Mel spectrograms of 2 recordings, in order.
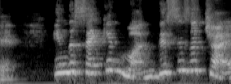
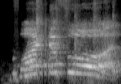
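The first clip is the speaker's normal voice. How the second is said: normal talking voice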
